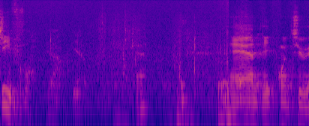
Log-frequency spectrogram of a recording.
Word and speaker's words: Stifel: It's spelled stifle, but it's pronounced Stifel.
